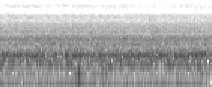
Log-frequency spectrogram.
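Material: Nothing is struck.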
